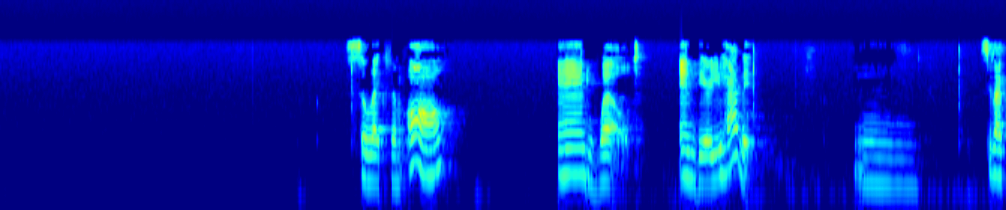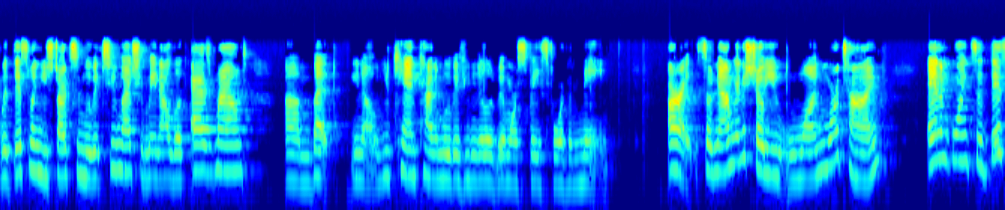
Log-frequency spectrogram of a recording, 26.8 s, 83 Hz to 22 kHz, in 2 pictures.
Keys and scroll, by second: 11.3 shift+Down, 14.4 shift+Up.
